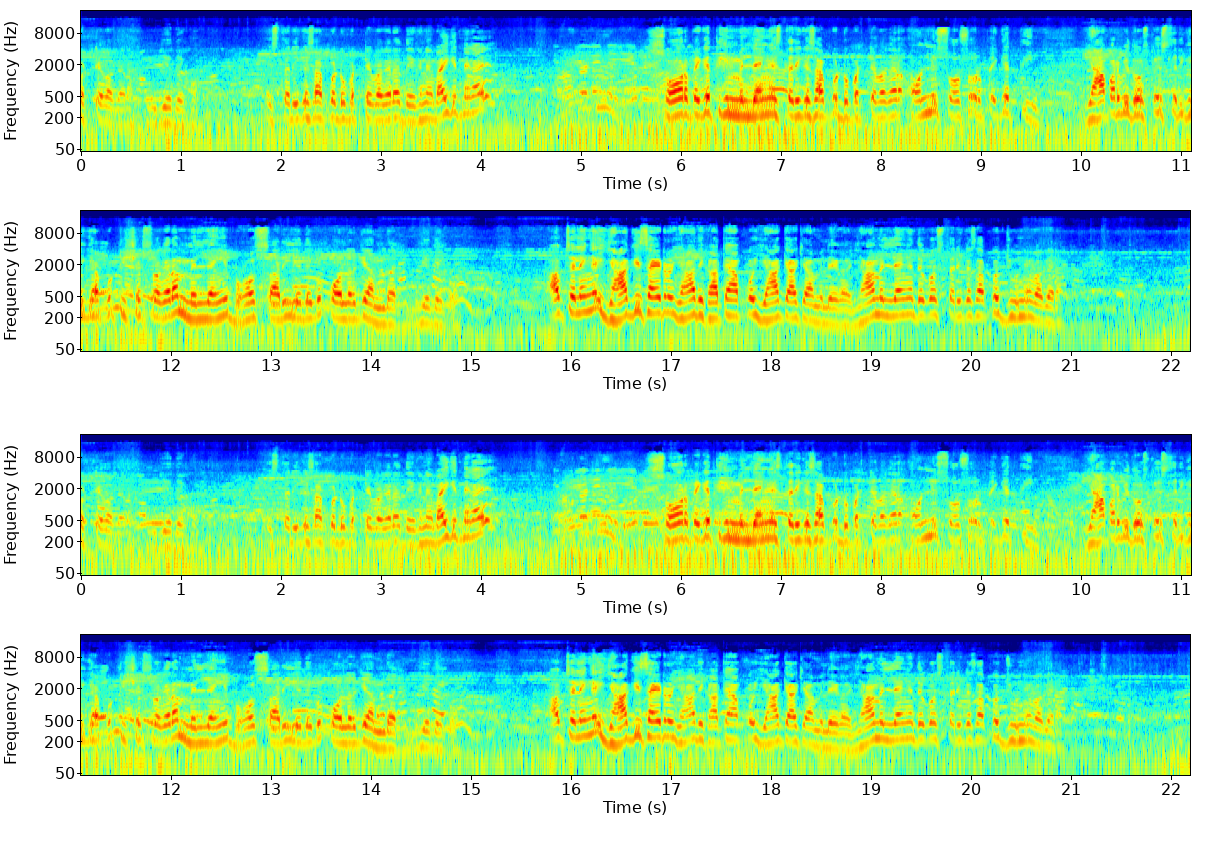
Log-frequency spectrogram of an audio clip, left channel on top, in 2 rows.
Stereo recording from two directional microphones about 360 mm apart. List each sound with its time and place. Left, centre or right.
0.0 s speech: centre
1.9 s speech: centre
5.7 s speech: centre
15.8 s speech: centre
